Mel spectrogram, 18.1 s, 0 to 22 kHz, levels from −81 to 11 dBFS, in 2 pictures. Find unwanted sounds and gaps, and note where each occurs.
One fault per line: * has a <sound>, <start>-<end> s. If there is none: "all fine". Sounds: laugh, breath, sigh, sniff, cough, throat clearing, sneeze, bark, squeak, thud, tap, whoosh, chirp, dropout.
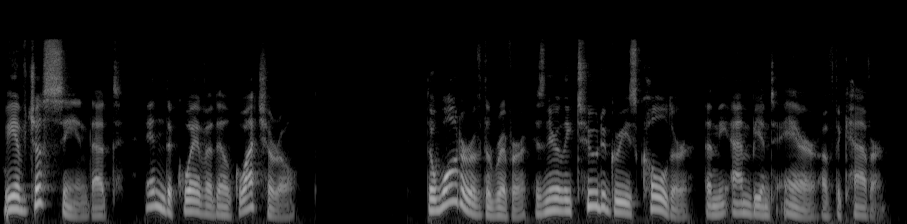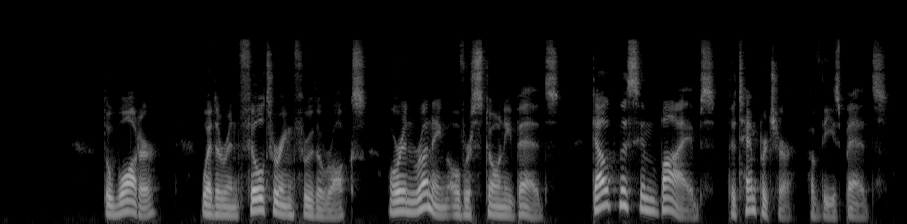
all fine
